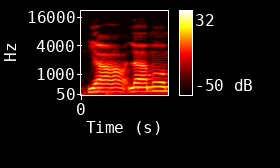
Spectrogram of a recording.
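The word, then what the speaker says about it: يَعْلَمُ: তারপরে ইয়ালামু মা বাইনা আইদিহিম, দেখুন ইয়া আইন জবর ইয়া, লাম জবর লা, ইয়ালা, মিম পেশ মু, ইয়ালামু, মিম আলিফ জবর মা,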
